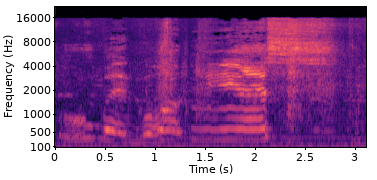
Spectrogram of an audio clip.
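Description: A young man speaks in a lively, sing-song voice close by.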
